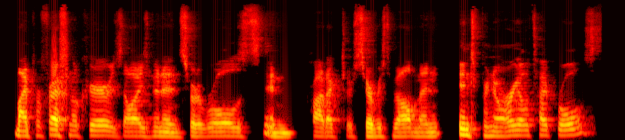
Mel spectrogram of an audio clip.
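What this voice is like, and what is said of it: Canadian accent. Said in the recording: “As you can tell by my accent, a bit of a wayward Canadian”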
